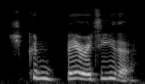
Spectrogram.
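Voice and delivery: ordinary delivery, nothing marked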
